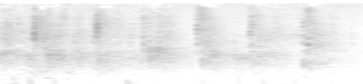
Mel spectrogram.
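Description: An audience applauds steadily, a continuous patter of many hands clapping at a modest level that holds for the whole two seconds without anyone speaking.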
